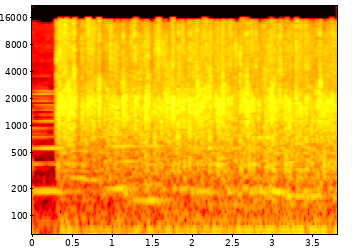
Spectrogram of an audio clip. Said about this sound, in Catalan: Amb aquesta llarga ovació, el públic belga ha rebut l'icònic violoncel de Casals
